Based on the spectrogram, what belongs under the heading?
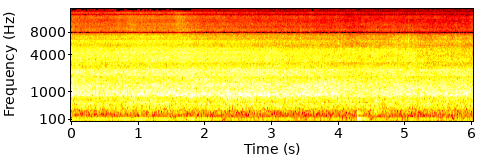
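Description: Water spinach (morning glory) sizzling in hot oil and garlic in a wok, a steady loud hiss just after the greens go in. A light knock a little over four seconds in.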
